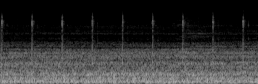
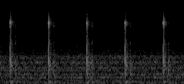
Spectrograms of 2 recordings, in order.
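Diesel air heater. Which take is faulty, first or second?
first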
